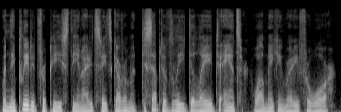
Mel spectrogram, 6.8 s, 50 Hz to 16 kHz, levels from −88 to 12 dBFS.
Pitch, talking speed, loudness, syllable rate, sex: 105 Hz, 160 wpm, -19 LUFS, 5.2 syllables/s, male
